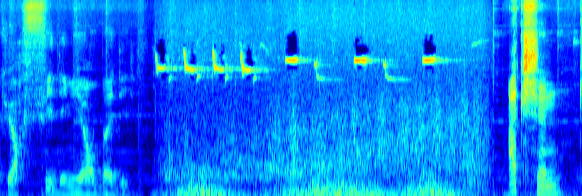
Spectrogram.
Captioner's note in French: les oiseaux sifflent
